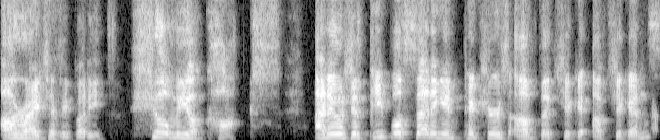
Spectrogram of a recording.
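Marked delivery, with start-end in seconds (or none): 0.0-2.8 put-on Australian accent. Retelling a TikToker's catchphrase in a Steve Irwin Australian accent. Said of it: "this, like, Steve Irwin Australian accent".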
